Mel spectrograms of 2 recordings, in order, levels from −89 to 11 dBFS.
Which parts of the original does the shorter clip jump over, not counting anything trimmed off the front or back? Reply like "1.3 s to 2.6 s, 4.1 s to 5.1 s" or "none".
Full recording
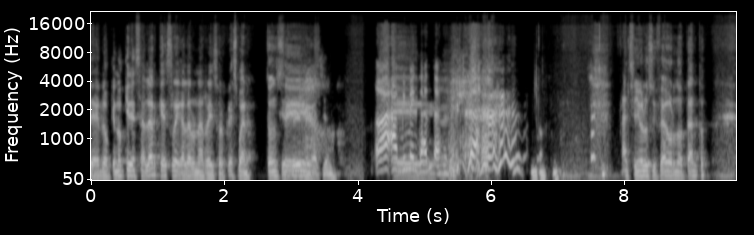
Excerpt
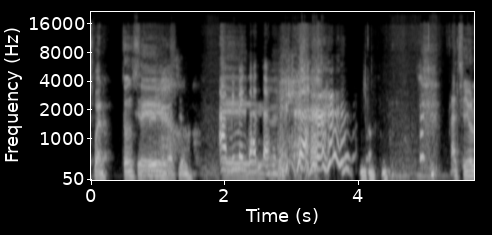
4.1 s to 4.5 s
